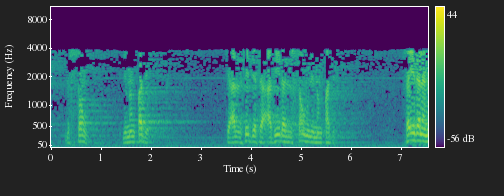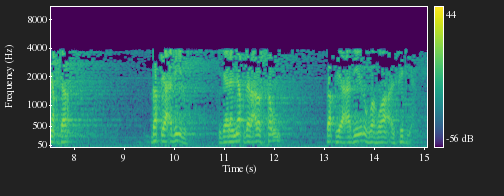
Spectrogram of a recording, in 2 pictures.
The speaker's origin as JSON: {"language": "Arabic", "region": "Al-Qassim", "country": "Saudi Arabia", "said": "خمس الصاع الحالي عندنا في القصيم"}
